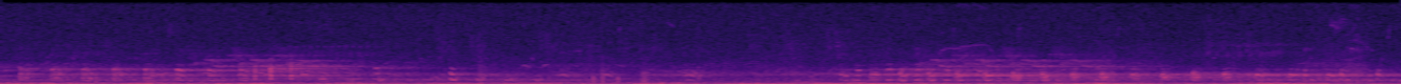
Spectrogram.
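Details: Many wild turkey hens in a huge morning flock vocalizing together: a continuous jumble of rapid yelps and purrs, rising in two louder bursts, heard over a low background rumble in the woods.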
